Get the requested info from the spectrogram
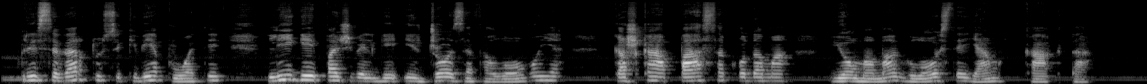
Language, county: Lithuanian, Šiauliai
